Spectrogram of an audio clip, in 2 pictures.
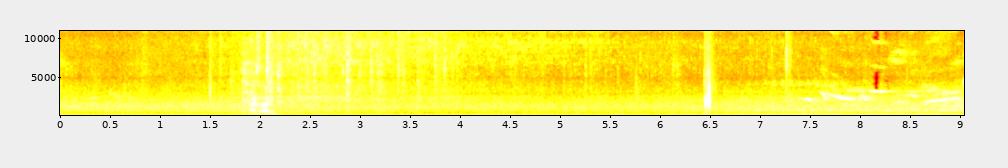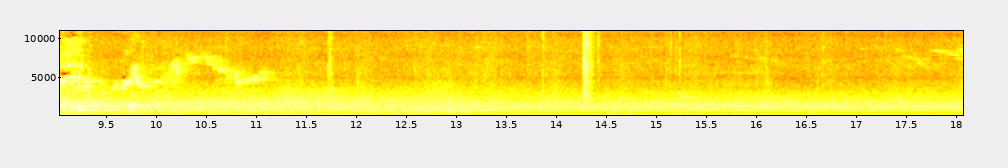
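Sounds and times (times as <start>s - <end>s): bird chirping: 7.0s - 11.2s.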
